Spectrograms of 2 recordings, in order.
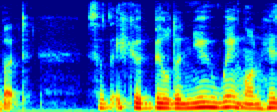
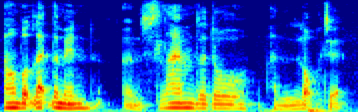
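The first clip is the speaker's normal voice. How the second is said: ordinary delivery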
